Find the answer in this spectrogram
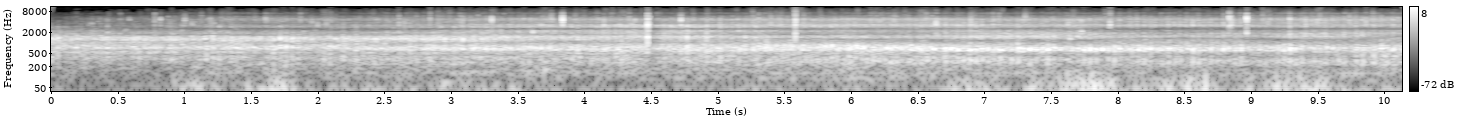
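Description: Underwater sound picked up by a GoPro in its housing below the surface: a steady rushing noise of moving water, with scattered sharp clicks.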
